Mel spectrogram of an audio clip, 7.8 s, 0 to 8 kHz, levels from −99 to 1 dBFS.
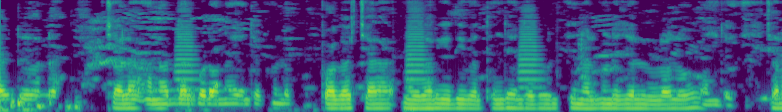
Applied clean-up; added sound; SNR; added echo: classical method Wiener filter.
